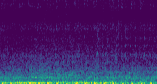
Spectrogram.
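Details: Motorcycle idling after battery service (the battery had gone two months unchecked, its water was nearly gone, it was crusted and would not start; cleaned and recharged). It now starts on the electric starter: even, quick low putter, steady rhythm, no misses or rattles, running normally.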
